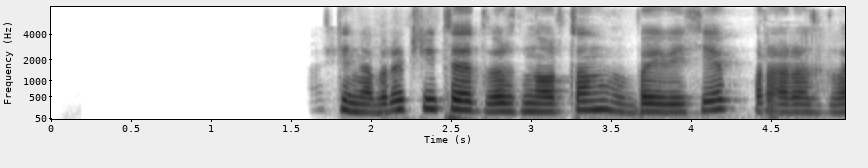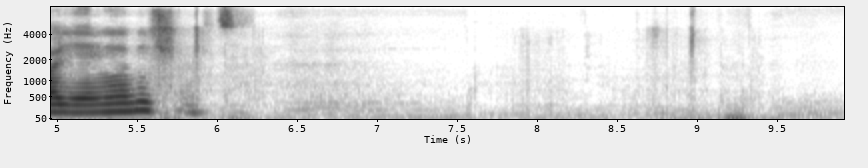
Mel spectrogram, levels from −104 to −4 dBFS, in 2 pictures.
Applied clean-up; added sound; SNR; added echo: neural mask model DeepFilterNet 3.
